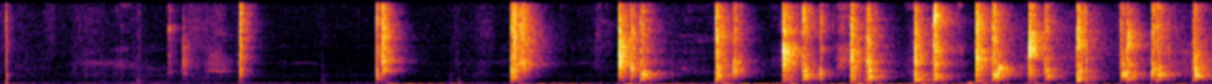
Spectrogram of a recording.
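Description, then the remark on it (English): A slow clap in a locker room: a few sharp, scattered claps at first, then more hands join as the rhythm quickens and grows louder into dense, rapid clapping. No one speaks. “But it is met with a slow clap, which is pretty eye rolling.”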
